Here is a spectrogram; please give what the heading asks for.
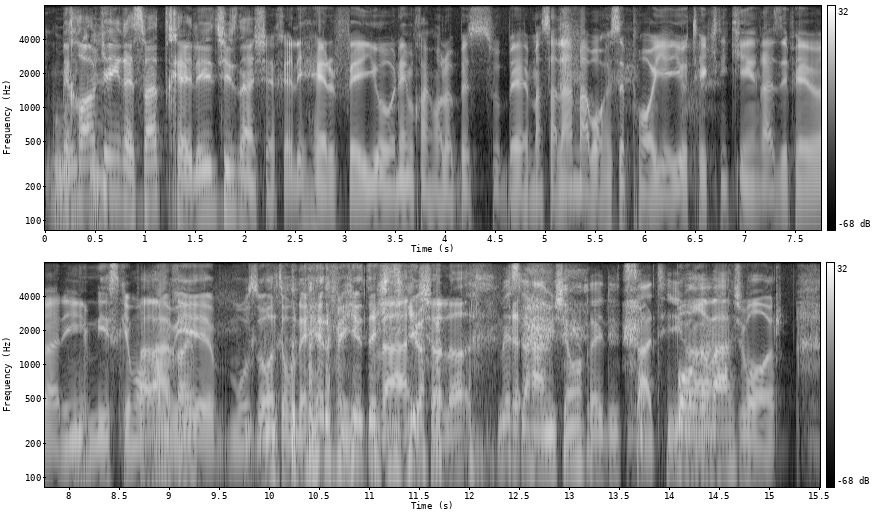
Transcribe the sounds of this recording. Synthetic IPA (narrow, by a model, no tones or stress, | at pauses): mixɒːmcʰe̞inɢe̞smæt̪χejlit͡ʃʰiːznæʃe̞xḛjliːɦe̞ɾfe̞iːjone̞mixɒːjimhɒːlɒːbesubemæsælænmæbɒːɦe̞se̞pʰɒːje̞iːjot̪ʰe̞cʰniːcʰijeinɢæziːjepʰejbe̞βæɾiːmniːst̪cʰemɔfæɣædmimxɒjjemoːzuːɒːt̪ʰemuneheɾfeiːjot̪ʰevæiʃɒːlːɒːmesleɦæmiːʃemɔxejlisæt̪hibɒːɣebæhʃvɒːɾ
